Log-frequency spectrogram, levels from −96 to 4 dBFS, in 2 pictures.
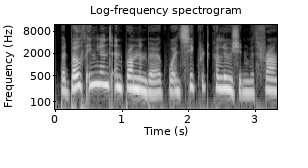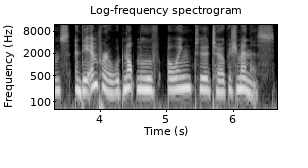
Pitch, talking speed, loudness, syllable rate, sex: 210 Hz, 200 wpm, -17 LUFS, 5.7 syllables/s, female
